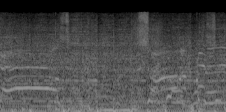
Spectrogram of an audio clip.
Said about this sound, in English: All right, guys, your next comic, very, very funny dude. Let's get this claps going now. Let's make it loud.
